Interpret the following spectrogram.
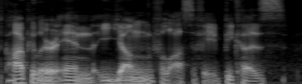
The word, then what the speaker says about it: Jung: Um, Young with a Y. Is I've never knew. Is that how you pronounce his name? Yeah. Is Young, not Jung.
